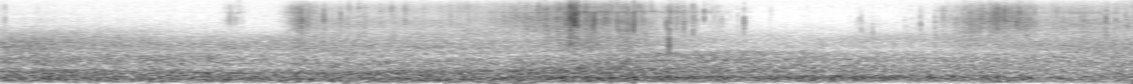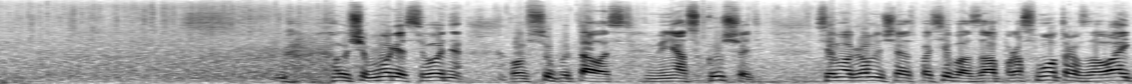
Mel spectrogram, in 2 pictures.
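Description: Waves wash and rush steadily onto the shore.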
